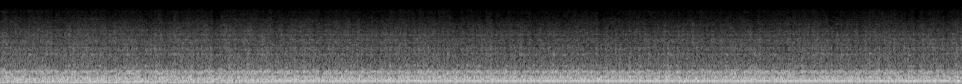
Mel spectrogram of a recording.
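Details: 2002 Chevy 2500HD LB7 Duramax diesel cold-started at 5°F, Merchant high idle, Airdog lift pump, PPE boost valve, resonator delete; steady even drone at raised idle, no misfire or stumble — normal cold high idle.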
